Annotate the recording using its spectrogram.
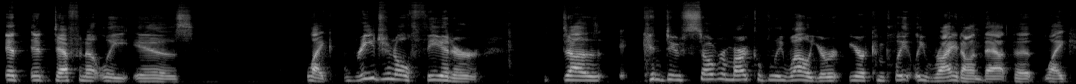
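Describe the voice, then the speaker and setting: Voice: medium pitch, animated, unhurried, sharp tone. A podcast co-host in their thirties, chatting casually and agreeing with emphasis. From Utah, United States. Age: 30s.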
